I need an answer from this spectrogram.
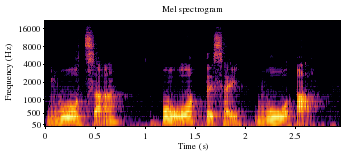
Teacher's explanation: the British, they tend to have either hard T's or they do like the glottal T, so but then they do a schwa instead of pronouncing the R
